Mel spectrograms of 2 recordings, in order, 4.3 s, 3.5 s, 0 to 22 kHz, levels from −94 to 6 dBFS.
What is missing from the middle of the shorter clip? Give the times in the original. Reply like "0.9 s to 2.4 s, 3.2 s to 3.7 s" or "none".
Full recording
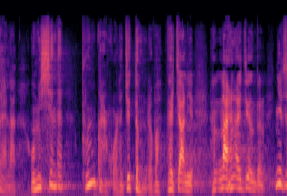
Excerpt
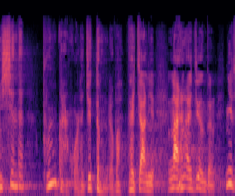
3.1 s to 3.3 s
